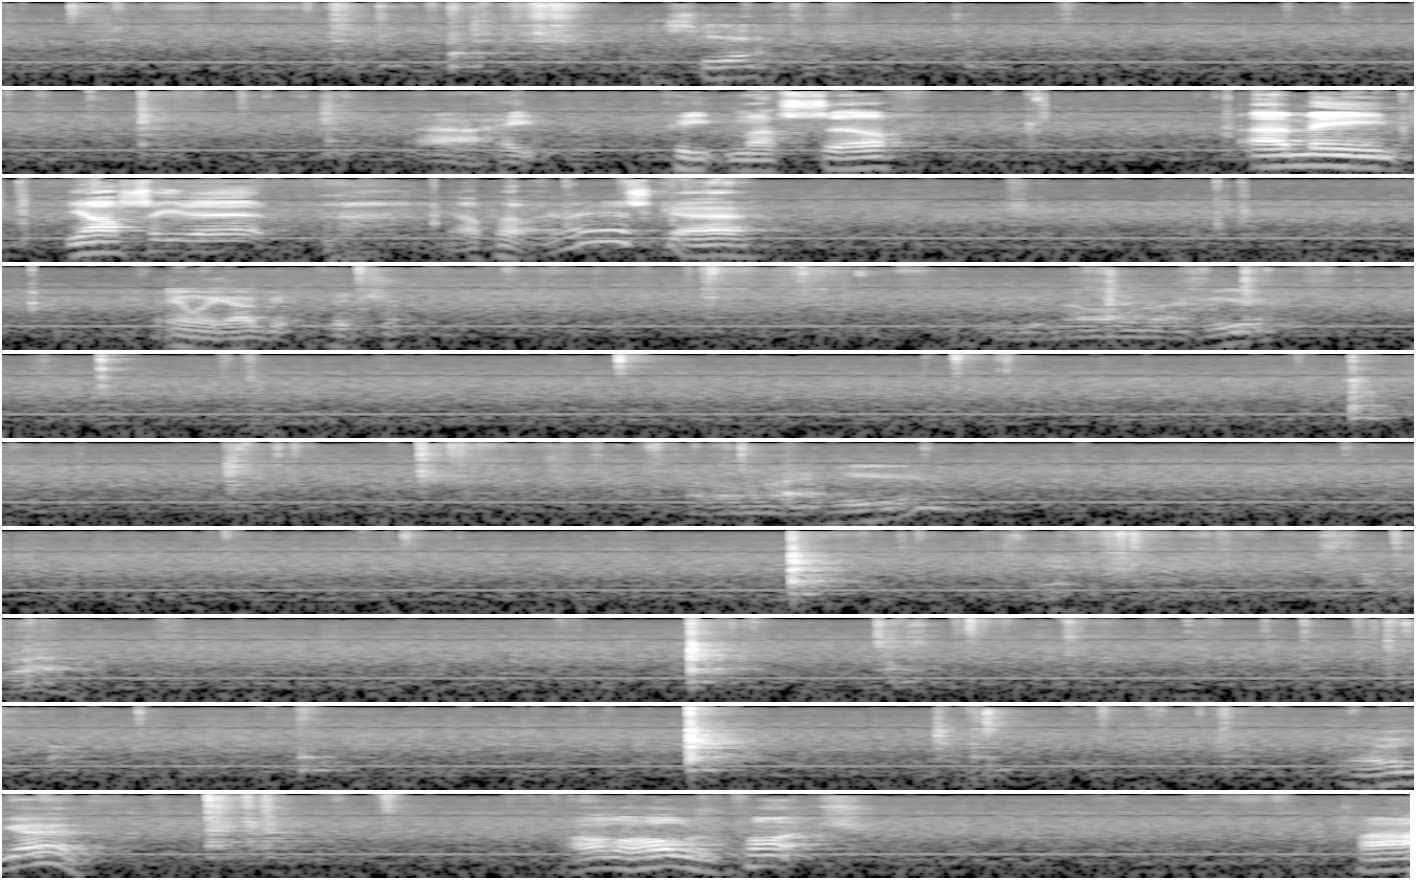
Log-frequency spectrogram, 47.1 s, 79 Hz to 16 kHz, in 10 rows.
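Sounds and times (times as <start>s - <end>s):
faint steady hum: 0.0s - 47.0s.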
